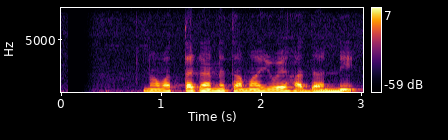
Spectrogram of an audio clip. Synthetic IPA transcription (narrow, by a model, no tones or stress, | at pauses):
nɐʋɐt̪ːɐɡɐnːət̪ɐmajuʋeɦɐd̪ɐnːe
